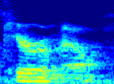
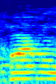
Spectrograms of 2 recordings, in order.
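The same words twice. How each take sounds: First: "caramel" in three syllables, CARE-uh-mel; correct caramel. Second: "caramel" in two syllables, CAR-mul; colloquial caramel. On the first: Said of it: "it is actually pronounced caramel". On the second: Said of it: "but it is actually pronounced caramel". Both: Shown as a demonstration.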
